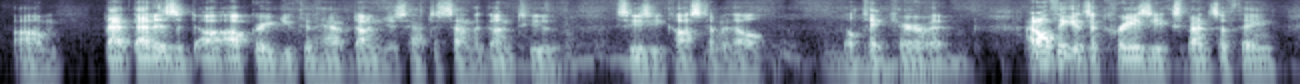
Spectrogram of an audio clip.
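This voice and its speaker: In a Wisconsin accent, a man speaks at a fairly quick pace with a very deep, low pitch. His tone is bright and sharp, with ordinary pitch variation. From central Wisconsin. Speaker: firearms livestreamer. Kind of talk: casual live stream chat.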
